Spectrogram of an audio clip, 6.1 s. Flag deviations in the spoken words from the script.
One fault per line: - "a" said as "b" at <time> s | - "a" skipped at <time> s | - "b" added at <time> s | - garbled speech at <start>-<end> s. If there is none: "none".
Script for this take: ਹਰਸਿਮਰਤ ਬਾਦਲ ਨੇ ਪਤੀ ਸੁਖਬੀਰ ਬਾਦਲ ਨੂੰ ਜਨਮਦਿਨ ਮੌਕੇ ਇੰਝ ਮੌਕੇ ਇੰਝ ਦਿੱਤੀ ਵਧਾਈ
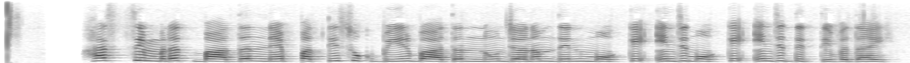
none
